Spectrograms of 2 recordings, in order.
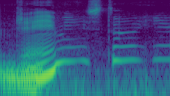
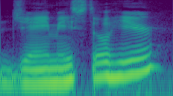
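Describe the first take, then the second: First: Very high, slow, softer put-on voice; hammed-up high-pitched disbelief; mock squeaky voice. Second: Said in the usual way. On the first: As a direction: ask it in a silly squeaky character voice. Repeating the question in mock voice.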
